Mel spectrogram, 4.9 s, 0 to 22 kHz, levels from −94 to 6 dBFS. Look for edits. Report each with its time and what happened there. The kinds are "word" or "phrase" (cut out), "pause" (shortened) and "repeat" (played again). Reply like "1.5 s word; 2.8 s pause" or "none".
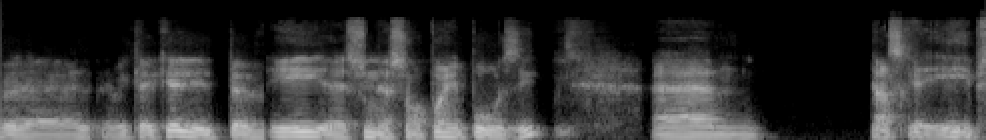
1.3 s word; 1.8 s word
